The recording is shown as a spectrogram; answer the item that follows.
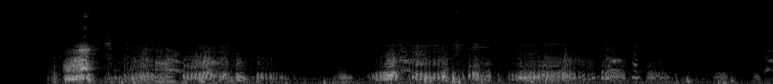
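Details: Three-week-old Pembroke Welsh Corgi puppies playing together: low, rough growls and grumbles in bursts, with a sharper yelp near the start and short pauses between rounds of play.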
